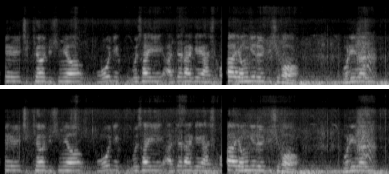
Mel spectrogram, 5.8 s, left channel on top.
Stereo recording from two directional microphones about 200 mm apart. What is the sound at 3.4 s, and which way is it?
Speech, 30° left (ahead or behind).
